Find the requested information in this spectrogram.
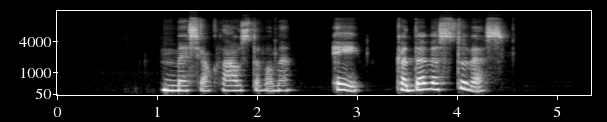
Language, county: Lithuanian, Vilnius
